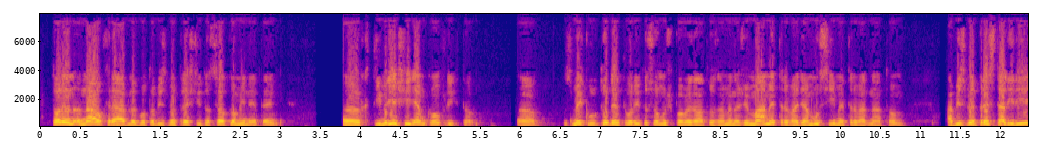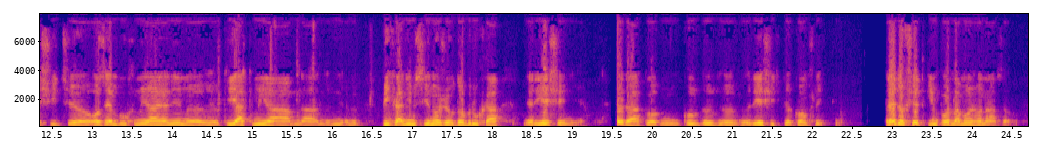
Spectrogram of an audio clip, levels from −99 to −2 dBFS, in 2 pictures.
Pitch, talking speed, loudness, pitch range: 95 Hz, 140 wpm, -20 LUFS, 90-105 Hz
